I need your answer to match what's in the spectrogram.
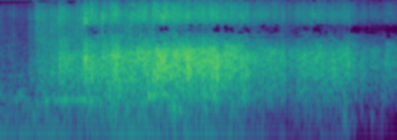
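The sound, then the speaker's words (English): A crowd claps steadily, a dense wash of many hands that swells through the middle and tapers off toward the end, with no one speaking over it. The audience stands and applauds the men and women of the Cayman Islands Fire Service. “I ask that everyone stand and join with me in a round of applause for our heroes, the men and women of the Cayman Islands Fire Service.”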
